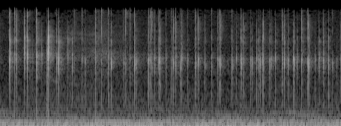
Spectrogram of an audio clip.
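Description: Long nails tap quickly on the lower rims and temple arms of worn tortoiseshell plastic eyeglasses, making a dense run of short, bright, dry clicks with almost no ring. The taps vary in force, a few sharper ones standing out, over a faint low hum.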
